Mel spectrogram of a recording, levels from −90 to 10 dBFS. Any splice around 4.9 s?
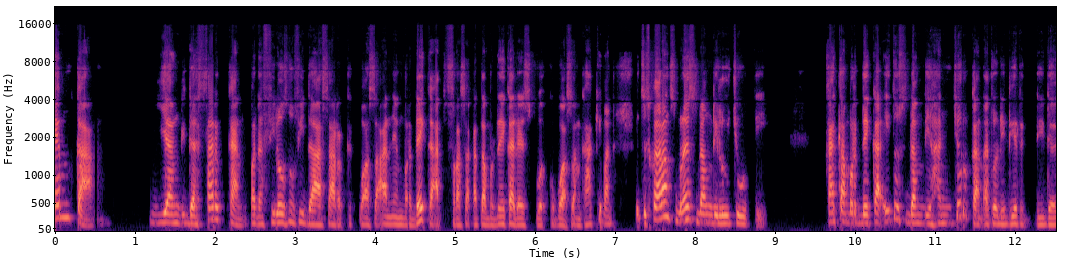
no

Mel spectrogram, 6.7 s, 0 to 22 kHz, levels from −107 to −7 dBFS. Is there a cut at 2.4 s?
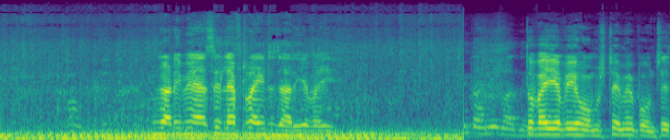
no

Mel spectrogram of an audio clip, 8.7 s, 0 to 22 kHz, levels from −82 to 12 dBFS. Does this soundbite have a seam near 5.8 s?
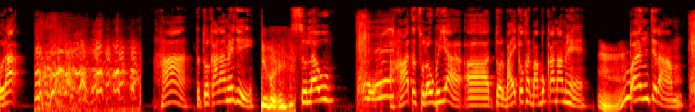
no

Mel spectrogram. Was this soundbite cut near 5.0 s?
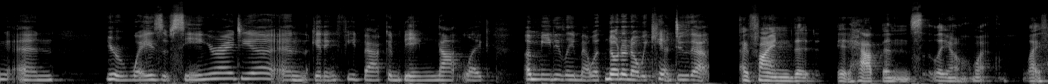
no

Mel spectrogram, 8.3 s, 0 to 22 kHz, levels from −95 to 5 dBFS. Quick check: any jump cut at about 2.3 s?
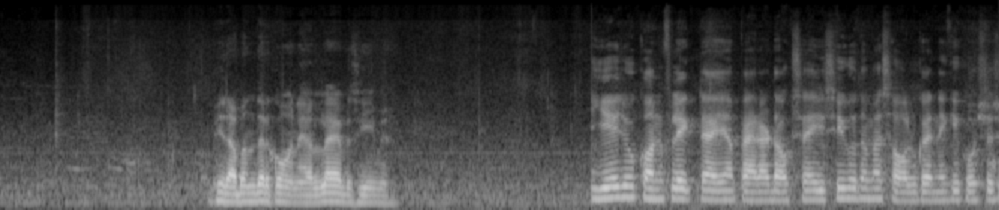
no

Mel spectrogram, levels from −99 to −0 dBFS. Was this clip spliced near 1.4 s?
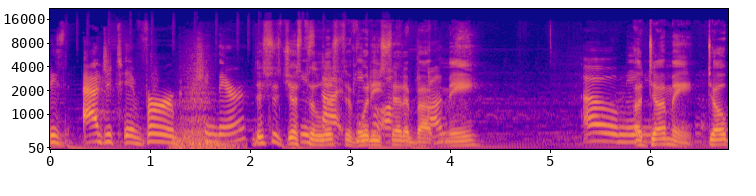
yes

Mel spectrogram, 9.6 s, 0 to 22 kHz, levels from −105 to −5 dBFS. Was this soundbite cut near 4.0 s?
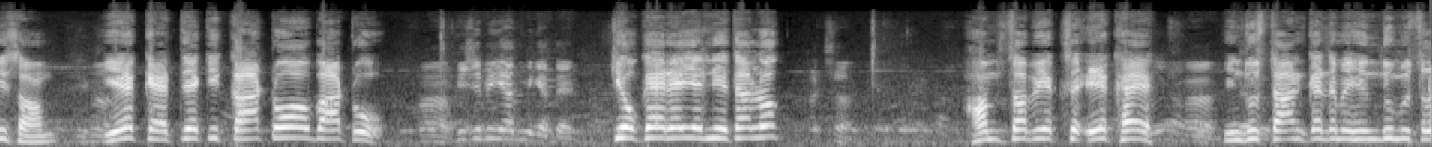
no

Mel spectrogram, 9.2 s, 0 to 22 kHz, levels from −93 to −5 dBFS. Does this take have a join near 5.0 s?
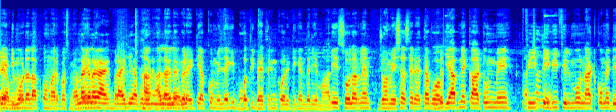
yes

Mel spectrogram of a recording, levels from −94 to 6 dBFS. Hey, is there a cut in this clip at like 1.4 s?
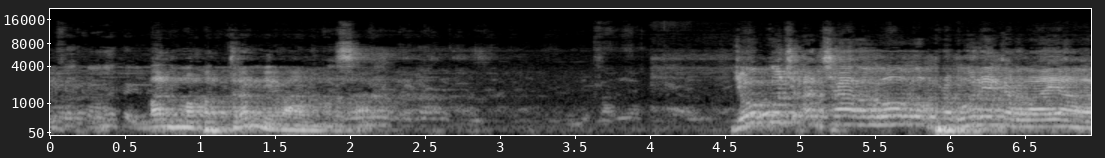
no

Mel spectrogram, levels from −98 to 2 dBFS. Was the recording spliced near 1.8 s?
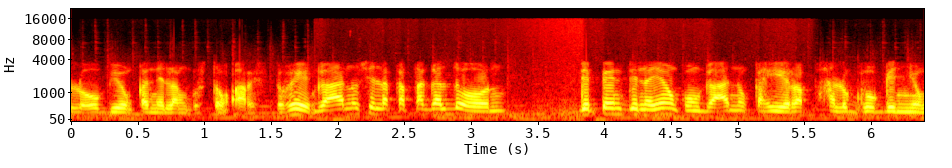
yes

